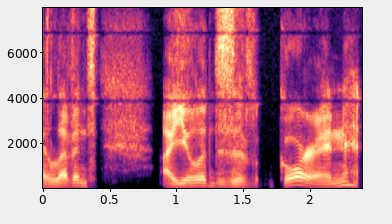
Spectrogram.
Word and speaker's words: Levent Yildizgoren: about but i'm thrilled to be joined by eleventh aioli gorin and i hope i pronounced that correctly but uh levin thank you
